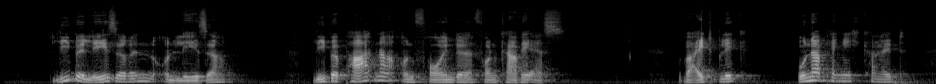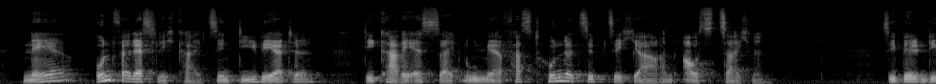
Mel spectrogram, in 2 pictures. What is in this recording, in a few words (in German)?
Aufnahme deutsch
